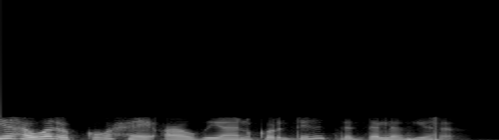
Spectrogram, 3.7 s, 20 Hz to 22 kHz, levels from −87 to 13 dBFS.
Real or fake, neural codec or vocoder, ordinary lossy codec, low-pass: fake; codec, 16 kHz, about 1 kbps, DyCAST, with the encoder's durations; none; 3.6 kHz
